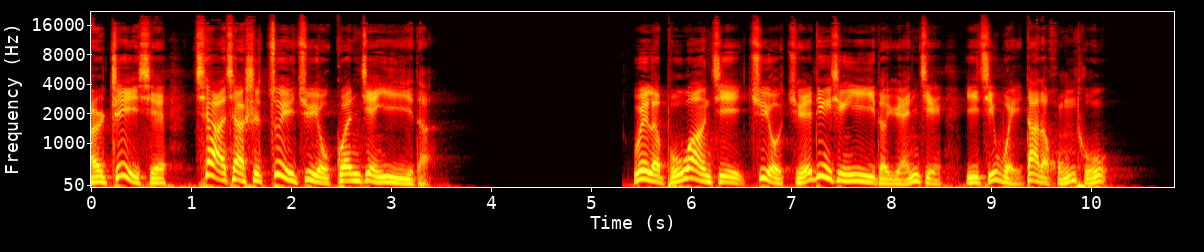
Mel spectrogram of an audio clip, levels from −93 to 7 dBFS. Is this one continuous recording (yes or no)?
yes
